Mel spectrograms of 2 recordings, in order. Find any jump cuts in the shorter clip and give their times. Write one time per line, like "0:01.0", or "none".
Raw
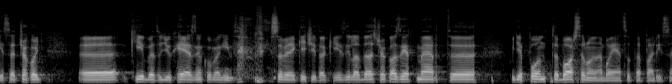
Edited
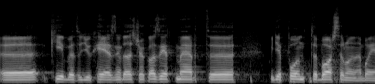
0:01.2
